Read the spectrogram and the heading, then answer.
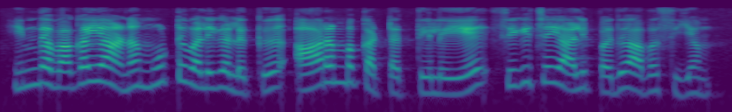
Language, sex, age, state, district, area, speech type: Tamil, female, 30-45, Tamil Nadu, Chennai, urban, read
